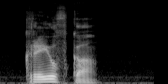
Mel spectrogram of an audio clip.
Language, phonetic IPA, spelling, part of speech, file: Polish, [krɨˈjufka], kryjówka, noun, Pl-kryjówka.ogg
